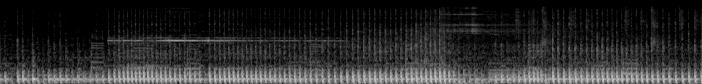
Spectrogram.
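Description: Single-cylinder Hero HF Deluxe motorcycle running through a home-made tractor-style silencer, giving a loud, rapid exhaust beat while riding in traffic. The beat briefly drops away about four and a half seconds in, then picks up again.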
